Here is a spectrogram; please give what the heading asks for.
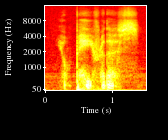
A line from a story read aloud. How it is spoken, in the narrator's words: hissed, the only audible, understandable words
